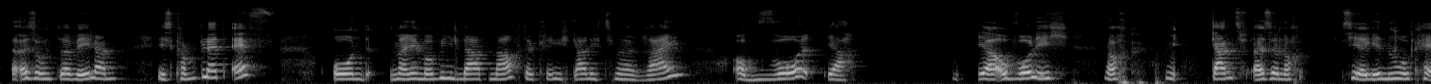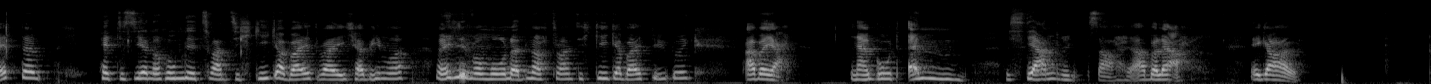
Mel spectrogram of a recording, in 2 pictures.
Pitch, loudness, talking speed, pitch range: 250 Hz, -28 LUFS, 130 wpm, 235-270 Hz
